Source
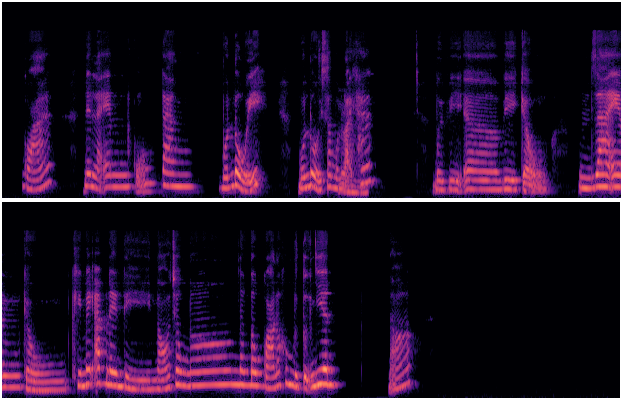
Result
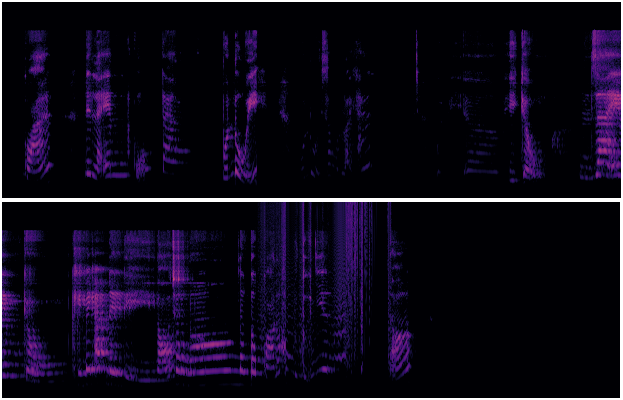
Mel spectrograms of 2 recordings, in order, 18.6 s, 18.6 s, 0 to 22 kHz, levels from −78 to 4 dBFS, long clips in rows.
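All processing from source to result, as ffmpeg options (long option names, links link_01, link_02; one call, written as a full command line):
ffmpeg -i in.wav -filter_complex "[0:a]asettb=1/sr,asplit=3[link_01][link_02][link_03];[link_01]atrim=end=2.394[link_04];[link_02]atrim=start=2.39:end=2.83,asetpts=PTS-STARTPTS,afade=type=in:duration=0.004:curve=qsin,afade=type=out:start_time=0.436:duration=0.004:curve=qsin,highpass=820,equalizer=frequency=6200:width_type=o:width=0.31:gain=-3.5,acompressor=threshold=-36dB:ratio=6:attack=3.2:release=140:knee=1:detection=peak[link_05];[link_03]atrim=start=2.826[link_06];[link_04][link_05]acrossfade=duration=0.004:curve1=hsin:curve2=qsin[link_07];[link_07][link_06]acrossfade=duration=0.004:curve1=qsin:curve2=hsin,asettb=1/sr,asplit=3[link_08][link_09][link_10];[link_08]atrim=end=3.814[link_11];[link_09]atrim=start=3.81:end=7.61,asetpts=PTS-STARTPTS,afade=type=in:duration=0.004:curve=qsin,afade=type=out:start_time=3.796:duration=0.004:curve=qsin,bandreject=frequency=3900:width=26,acompressor=threshold=-41dB:ratio=6:attack=3.2:release=140:knee=1:detection=peak[link_12];[link_10]atrim=start=7.606[link_13];[link_11][link_12]acrossfade=duration=0.004:curve1=hsin:curve2=qsin[link_14];[link_14][link_13]acrossfade=duration=0.004:curve1=qsin:curve2=hsin,asettb=1/sr,asplit=3[link_15][link_16][link_17];[link_15]atrim=end=8.144[link_18];[link_16]atrim=start=8.14:end=12.33,asetpts=PTS-STARTPTS,afade=type=in:duration=0.004:curve=qsin,afade=type=out:start_time=4.186:duration=0.004:curve=qsin,asplit=2[link_19][link_20];[link_20]adelay=41,volume=-13dB[link_21];[link_19][link_21]amix=inputs=2:normalize=0,atrim=end_sample=184779,aecho=1:1:71|142|213|284:0.668|0.201|0.0602|0.018,atrim=end_sample=184779[link_22];[link_17]atrim=start=12.326[link_23];[link_18][link_22]acrossfade=duration=0.004:curve1=hsin:curve2=qsin[link_24];[link_24][link_23]acrossfade=duration=0.004:curve1=qsin:curve2=hsin,asettb=1/sr,asplit=3[link_25][link_26][link_27];[link_25]atrim=end=13.084[link_28];[link_26]atrim=start=13.08:end=15.12,asetpts=PTS-STARTPTS,afade=type=in:duration=0.004:curve=qsin,afade=type=out:start_time=2.036:duration=0.004:curve=qsin,aeval=exprs='val(0)+0.5*0.0335*sgn(val(0))':channel_layout=same,acompressor=threshold=-30dB:ratio=6:attack=3.2:release=140:knee=1:detection=peak[link_29];[link_27]atrim=start=15.116[link_30];[link_28][link_29]acrossfade=duration=0.004:curve1=hsin:curve2=qsin[link_31];[link_31][link_30]acrossfade=duration=0.004:curve1=qsin:curve2=hsin,highpass=frequency=640:width=0.5412,highpass=frequency=640:width=1.3066,acompressor=threshold=-30dB:ratio=2,aderivative,volume=4.5dB" out.wav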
